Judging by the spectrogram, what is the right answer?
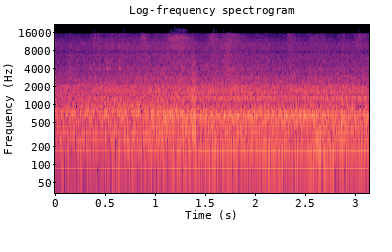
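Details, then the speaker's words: Vevor 5-ton (11,000 lb) shop air bag jack lifting a vehicle corner easily as the shop compressor kicks in; steady motor drone with an even pumping hum, no knocks or rattles, and the compressor runs normally. "oh that's lifting that easily the compressors just kicked in I'll turn the Taps off now"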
